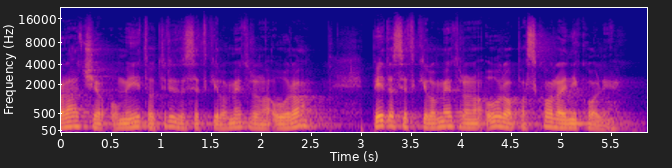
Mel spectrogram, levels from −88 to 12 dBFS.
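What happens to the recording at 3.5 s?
Nothing goes wrong at 3.5 s; the audio there plays through intact, with no fault to be heard at that moment.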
